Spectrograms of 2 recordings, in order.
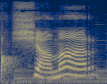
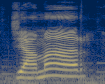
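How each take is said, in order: First: The ll sounds like an English sh. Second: The ll sounds like an English y. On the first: "como si fuese C H en tu caso y S H en el nuestro" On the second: "como si fuese ye"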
